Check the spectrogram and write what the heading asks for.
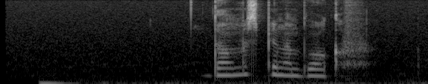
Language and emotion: Russian, neutral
